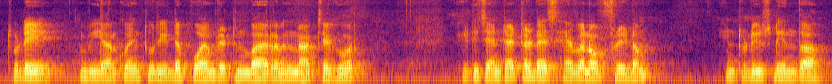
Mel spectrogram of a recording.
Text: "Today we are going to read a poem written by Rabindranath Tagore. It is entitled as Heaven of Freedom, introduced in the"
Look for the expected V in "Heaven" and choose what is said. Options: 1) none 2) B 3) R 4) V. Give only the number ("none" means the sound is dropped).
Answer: 4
